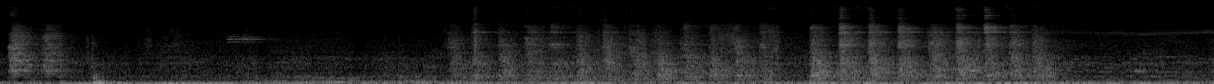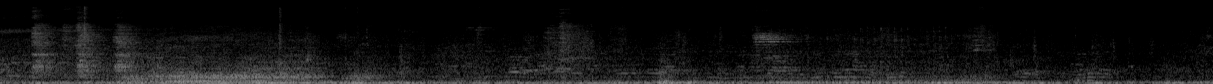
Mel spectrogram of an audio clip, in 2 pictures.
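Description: A foam sheet rustles and scrapes against a metal roof as it is fitted.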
